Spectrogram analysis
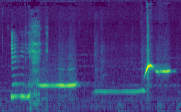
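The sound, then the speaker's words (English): Human whistling in a whistled language: two phrases of sustained, clear tones separated by a short pause, the second ending with a sharp jump up to a higher held note. “We called it whistle tongue. Oh, I want to learn. Oh, okay. And then sits down, and starts teaching her how to say some things on whistle tongue.”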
